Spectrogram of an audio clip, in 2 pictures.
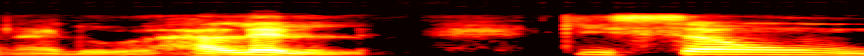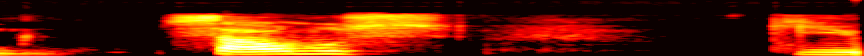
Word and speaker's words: Hallel: Eu falava Halel, e ele me ensinou. O Daniel é um cara profundo conhecedor da palavra de Deus, um estudioso, e ele me ensinou a pronúncia correta, né, do Hallel, que são salmos que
